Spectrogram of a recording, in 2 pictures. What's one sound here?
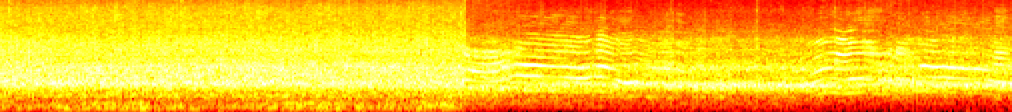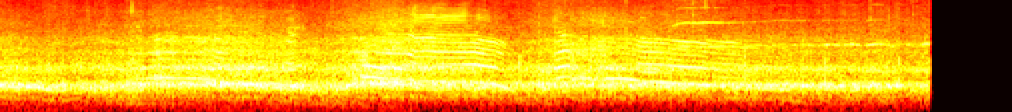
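A large crowd roars and cheers loudly outdoors.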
